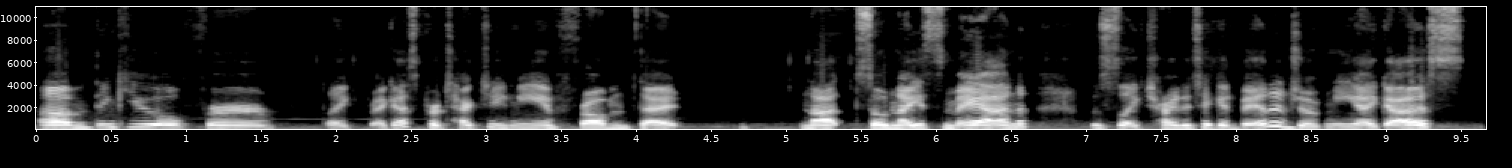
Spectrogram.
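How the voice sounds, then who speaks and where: A woman's voice: a little high, slow pace, a little mellow, faint music behind. A woman improvising casually in character as a tabletop game player, hesitant and searching for her words.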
